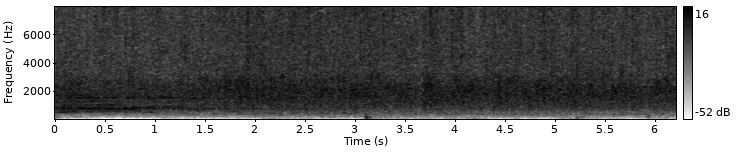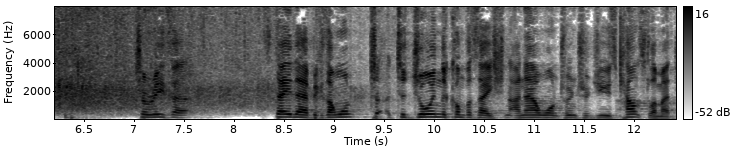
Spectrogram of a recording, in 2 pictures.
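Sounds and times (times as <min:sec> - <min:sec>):
audience clapping: 0:00.0 - 0:09.5
speech: 0:07.0 - 0:07.7, 0:08.4 - 0:12.4.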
